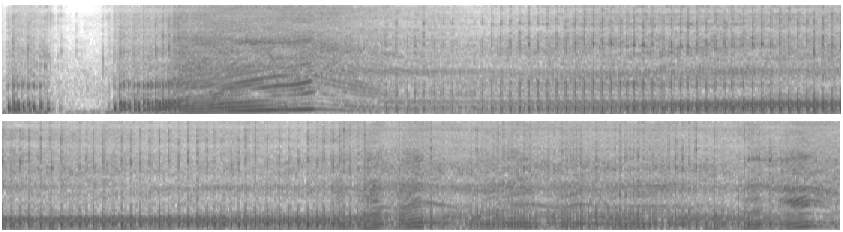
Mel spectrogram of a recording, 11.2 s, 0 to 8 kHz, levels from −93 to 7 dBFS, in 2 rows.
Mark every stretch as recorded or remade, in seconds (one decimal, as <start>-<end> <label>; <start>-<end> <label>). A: 0.0-2.3 remade; 2.3-5.4 recorded; 5.4-11.2 remade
